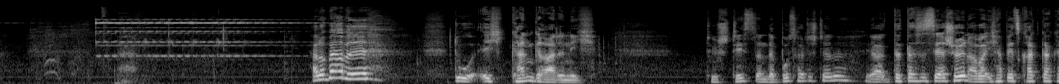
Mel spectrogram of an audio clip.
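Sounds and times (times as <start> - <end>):
mobile phone ringing with a warbling electronic tone: 1.0 - 3.5
speech: 3.1 - 3.9, 4.5 - 6.0, 7.1 - 10.5.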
